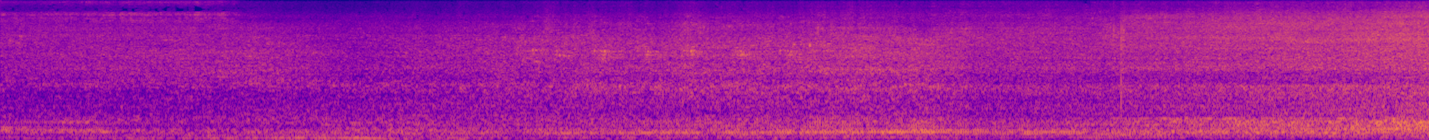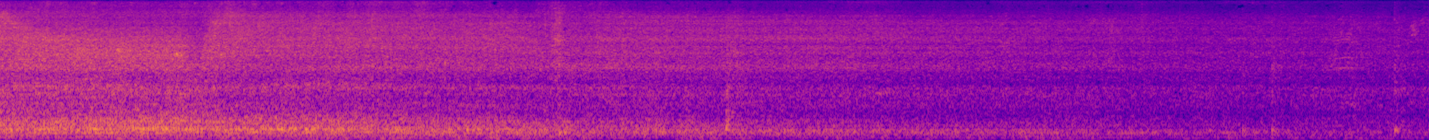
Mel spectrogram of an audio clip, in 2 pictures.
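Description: Diesel railcar train passing on the curve: a steady engine drone and rumble that grows to its loudest about halfway through, then slowly fades as the train pulls away.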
